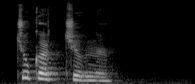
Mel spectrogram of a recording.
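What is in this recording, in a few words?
"чукӧртчывны", Komi-Zyrian, female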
